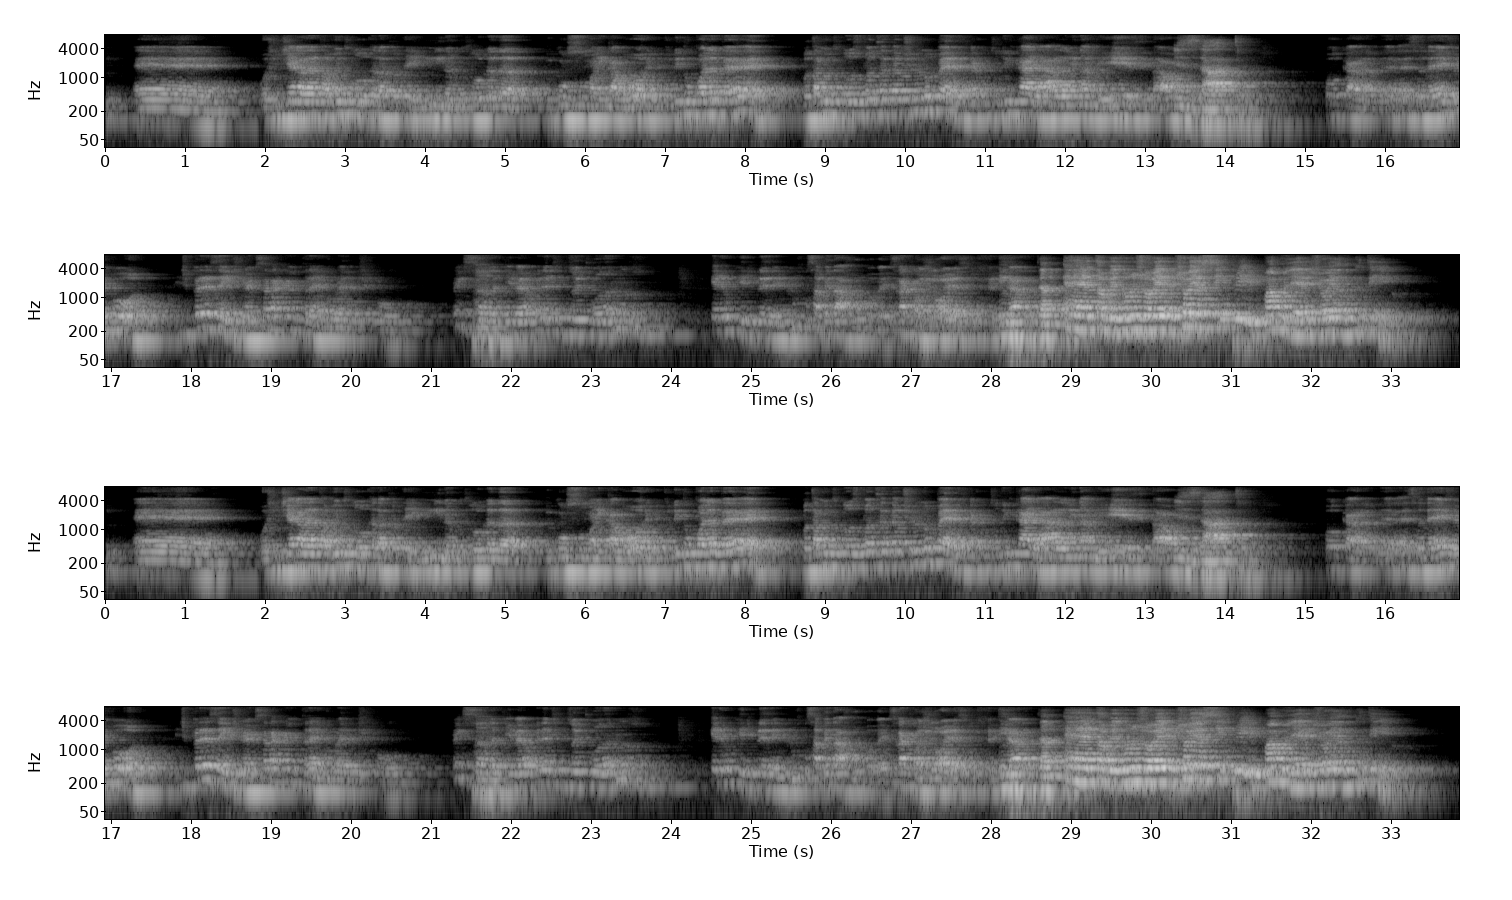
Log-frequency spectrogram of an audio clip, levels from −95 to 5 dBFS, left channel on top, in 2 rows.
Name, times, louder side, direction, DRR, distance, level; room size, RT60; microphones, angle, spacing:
voice 1, 0.3-1.5 1.9-5.2 5.5-8.3 8.7-13.5 15.2-17.4 17.8-20.6 21.3-23.8 24.5-28.5, equal, 90° right, -6 dB, 1.0 m, -33 dB
voice 2, 13.3-14.2 21.5-21.7 28.1-28.3 28.6-33.0, equal, 50° left, -5 dB, 0.9 m, -26 dB
3.1 x 2.6 x 3.1 m, 1.3 s
head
